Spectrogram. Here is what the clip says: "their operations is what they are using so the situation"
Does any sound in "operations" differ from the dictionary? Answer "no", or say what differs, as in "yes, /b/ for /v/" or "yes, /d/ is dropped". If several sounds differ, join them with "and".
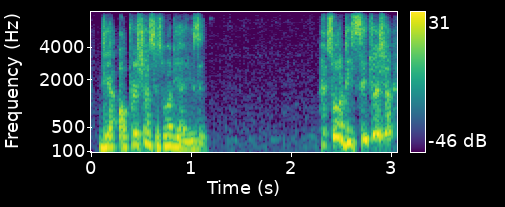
yes, /s/ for /z/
